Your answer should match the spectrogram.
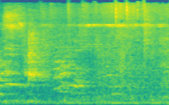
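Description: A dog barks briefly about half a second in, over a low background murmur of voices.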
